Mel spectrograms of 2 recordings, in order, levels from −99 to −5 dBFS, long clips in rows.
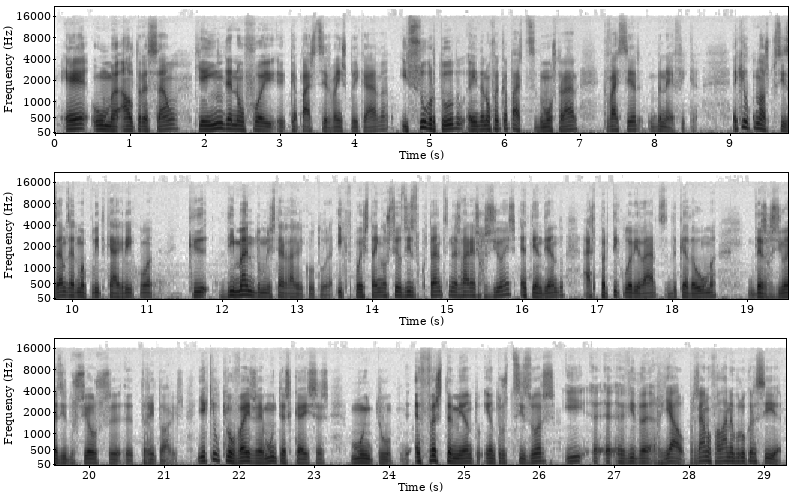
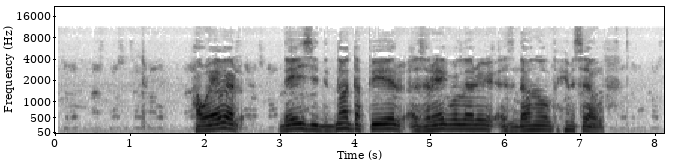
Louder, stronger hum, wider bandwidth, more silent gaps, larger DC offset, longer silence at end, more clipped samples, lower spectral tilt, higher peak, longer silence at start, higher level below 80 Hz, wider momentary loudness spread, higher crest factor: second, -21 LUFS vs -14 LUFS; neither; first, 16.5 kHz vs 11 kHz; neither; neither; second, 0.1 s vs 0.8 s; neither; about the same, -6 dB/octave vs -7 dB/octave; about the same, -2 dBFS vs -2 dBFS; second, 0.1 s vs 0.5 s; first, -48 dBFS vs -54 dBFS; about the same, 11 LU vs 10 LU; first, 20 dB vs 14 dB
